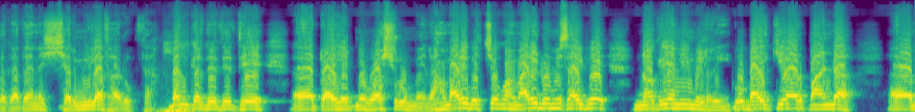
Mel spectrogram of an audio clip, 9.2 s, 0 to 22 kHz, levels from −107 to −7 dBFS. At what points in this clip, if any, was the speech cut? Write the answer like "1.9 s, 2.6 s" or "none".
1.5 s, 4.4 s, 7.3 s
